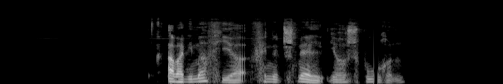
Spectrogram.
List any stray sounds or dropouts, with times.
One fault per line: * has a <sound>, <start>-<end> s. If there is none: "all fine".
* has a dropout, 3.7-3.8 s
